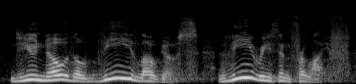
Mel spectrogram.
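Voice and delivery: "the" drawn out as a long, emphatic "thee"; slow, weighty stress on each "the" before "Logos" and "reason". Real, not acted. Preacher challenging believers on the reason for life, "the" stressed hard.

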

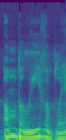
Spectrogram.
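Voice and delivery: normal talking voice

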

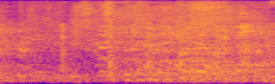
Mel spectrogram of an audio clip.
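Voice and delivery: breathy chuckle at his own joke; quick unvoiced laugh; airy laugh. Real, not acted.

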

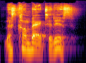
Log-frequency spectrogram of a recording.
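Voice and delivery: ordinary talk, nothing marked

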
